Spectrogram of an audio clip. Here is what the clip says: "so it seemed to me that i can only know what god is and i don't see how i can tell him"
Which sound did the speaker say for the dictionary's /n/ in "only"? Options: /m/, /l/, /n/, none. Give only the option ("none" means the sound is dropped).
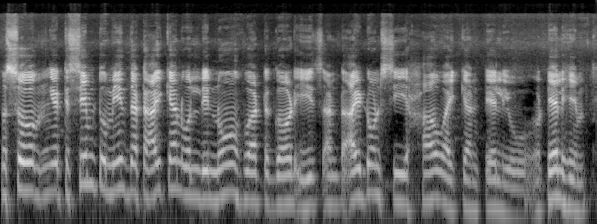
/n/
